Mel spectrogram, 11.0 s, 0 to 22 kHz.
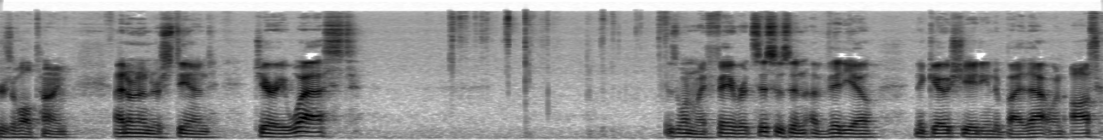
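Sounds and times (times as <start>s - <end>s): cards handled with light clicks: 4.5s - 6.8s.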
